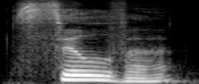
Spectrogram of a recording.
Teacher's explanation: we place the stress on the first syllable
